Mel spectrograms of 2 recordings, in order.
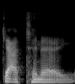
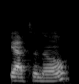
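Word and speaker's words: Gatineau: let the jab go e Au at the end of words in French it would be pronounced like o so it' be like got to know got to know got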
